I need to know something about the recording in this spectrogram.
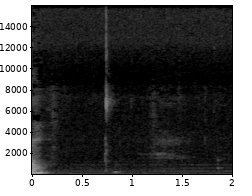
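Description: Near silence after the last word of a man's sentence, broken by one brief, faint click a little under a second in.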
